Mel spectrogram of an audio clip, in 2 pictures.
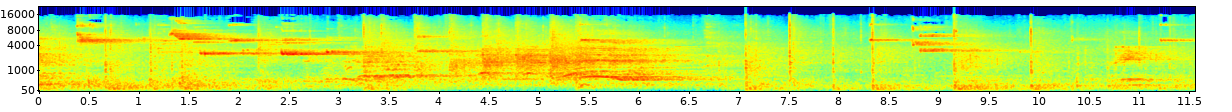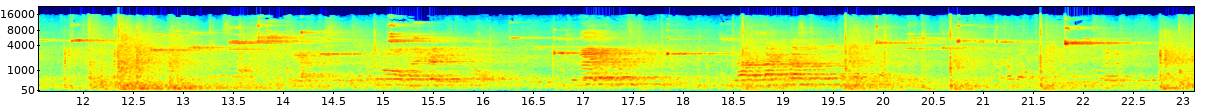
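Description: Men shout and call out to each other across the court.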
